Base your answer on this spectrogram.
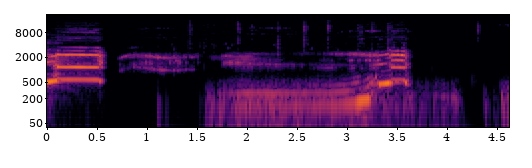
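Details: A bull's call opens with a short, loud harmonic note and a softer wavering tone. A long, low rumbling bellow follows, rising sharply at its close before falling silent.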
